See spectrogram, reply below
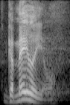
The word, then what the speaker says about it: Gamaliel: Gamaliel.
